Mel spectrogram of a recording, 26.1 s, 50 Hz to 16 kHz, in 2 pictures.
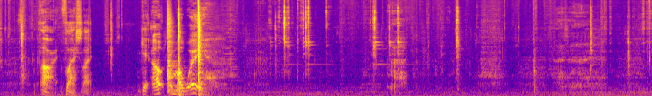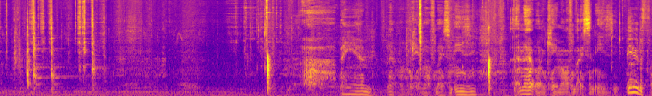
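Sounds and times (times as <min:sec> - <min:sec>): tools tapping in engine bay: 0:03.3 - 0:04.4, 0:05.1 - 0:09.4, 0:11.8 - 0:15.2, 0:17.8 - 0:19.0, 0:22.6 - 0:23.2.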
